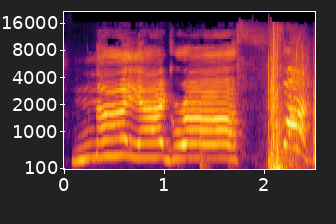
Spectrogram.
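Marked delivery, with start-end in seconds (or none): 2.0-2.5 sudden high yelled curse; shouted curse. Pretend. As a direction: yell it as you fall. Pretend fall from tightrope.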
